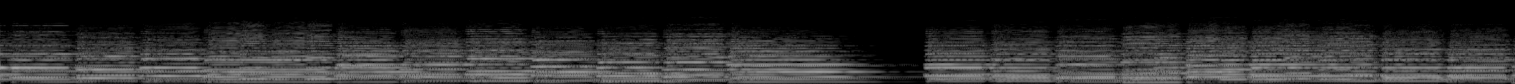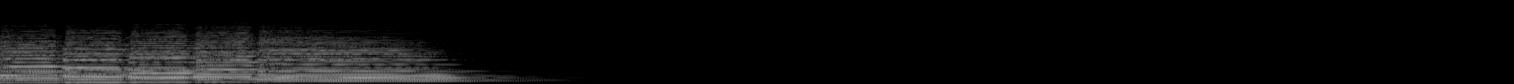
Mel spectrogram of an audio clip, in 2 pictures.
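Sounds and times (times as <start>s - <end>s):
saxophone quartet playing: 0.0s - 20.2s.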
